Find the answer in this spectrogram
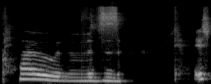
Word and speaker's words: clothes: It's tricky because you have the TH, which is a fricative at the front of the mouth with the tongue poked out. And then you've got another fricative, which needs the tongue to be in.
